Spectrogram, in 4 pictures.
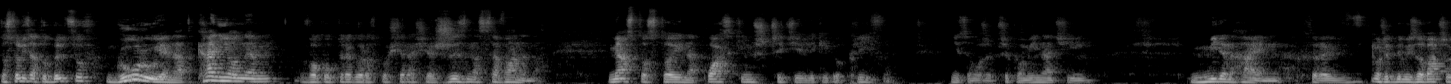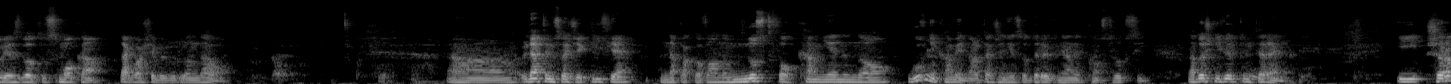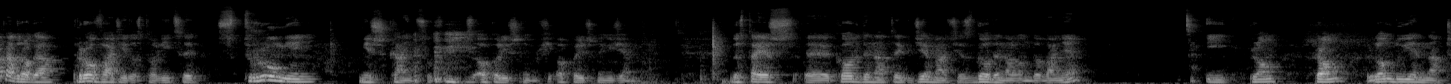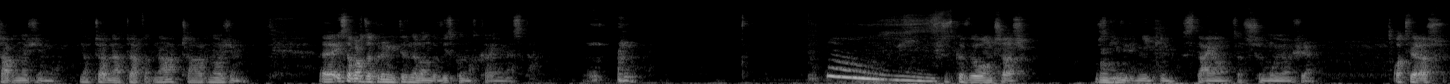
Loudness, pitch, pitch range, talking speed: -32 LUFS, 105 Hz, 95-120 Hz, 100 wpm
